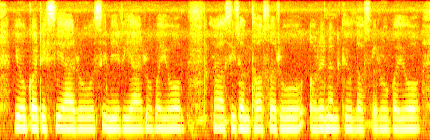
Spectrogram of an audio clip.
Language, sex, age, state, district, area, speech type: Nepali, female, 18-30, West Bengal, Kalimpong, rural, spontaneous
